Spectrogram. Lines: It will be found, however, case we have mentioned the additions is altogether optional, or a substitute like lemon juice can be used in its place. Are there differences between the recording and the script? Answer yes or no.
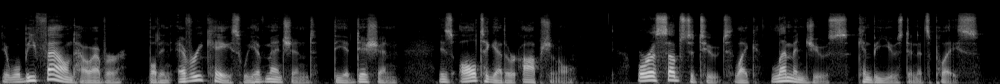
yes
